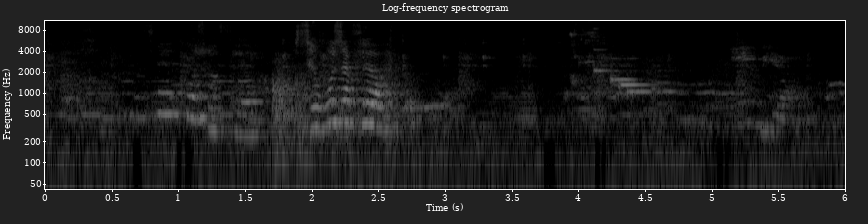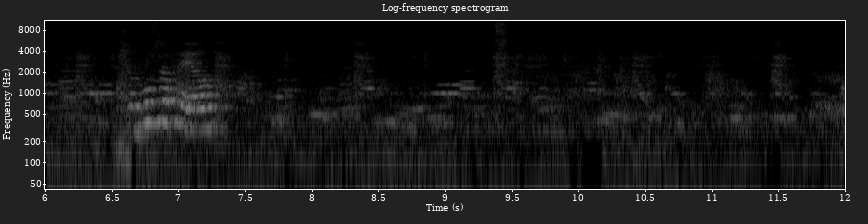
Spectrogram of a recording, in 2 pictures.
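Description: Background music from a television quiz video playing steadily, with a child's voice heard in a few short stretches, loudest in the first few seconds and again about two-thirds of the way in.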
